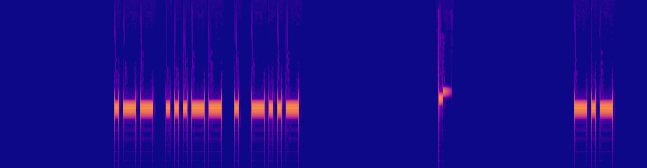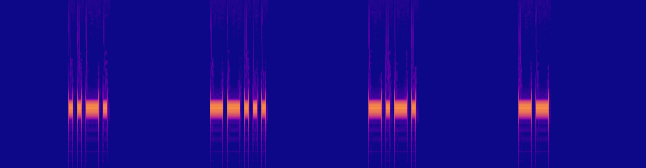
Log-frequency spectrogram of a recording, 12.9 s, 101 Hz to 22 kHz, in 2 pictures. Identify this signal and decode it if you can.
Morse code, heard as a keyed tone, about 28 wpm, spaced as for 11 wpm, 700 Hz. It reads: W3EX KF7CM
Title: USA Call Signs - 8x Character Spacing - 28wpm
